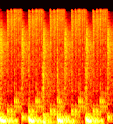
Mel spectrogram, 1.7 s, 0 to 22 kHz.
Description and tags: Here Piggy 140
drum, Beats, loops, drums, electronic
